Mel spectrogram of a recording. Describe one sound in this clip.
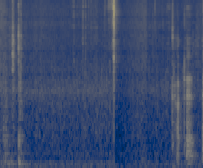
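Small scissors snip once.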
